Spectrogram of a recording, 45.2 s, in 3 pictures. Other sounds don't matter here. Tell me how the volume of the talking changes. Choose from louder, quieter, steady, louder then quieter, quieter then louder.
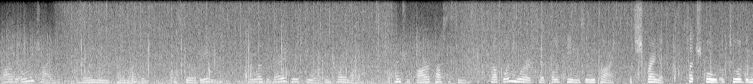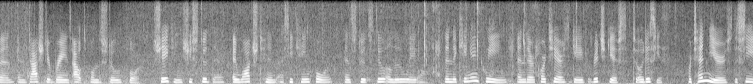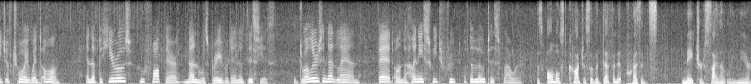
louder.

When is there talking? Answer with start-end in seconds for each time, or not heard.
0.0-45.1.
